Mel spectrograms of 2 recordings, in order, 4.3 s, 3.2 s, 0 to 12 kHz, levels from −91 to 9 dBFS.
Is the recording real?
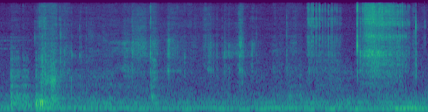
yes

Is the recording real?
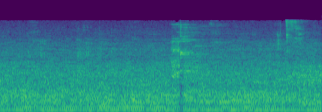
yes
